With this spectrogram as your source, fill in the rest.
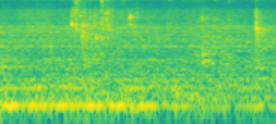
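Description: Chopped banana flower is rinsed and squeezed in a bowl of salted turmeric water, giving soft close dripping and splashing with faint trickles over steady low background noise, without any voices.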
